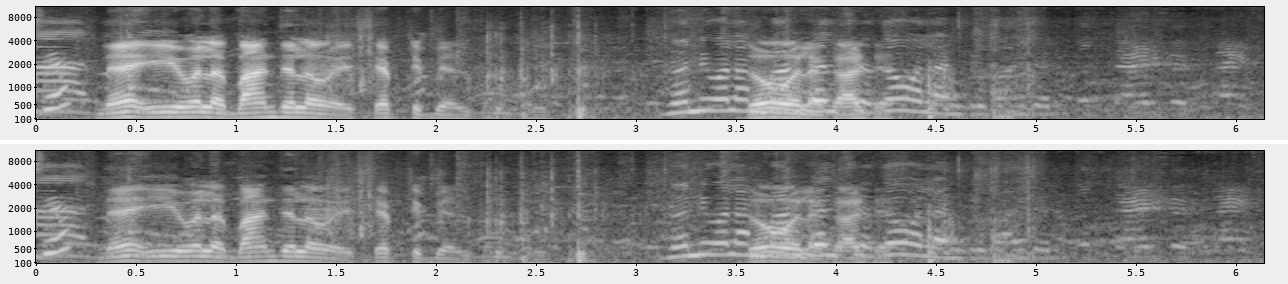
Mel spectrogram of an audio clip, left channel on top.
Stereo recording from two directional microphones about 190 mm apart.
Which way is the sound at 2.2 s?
10° right (ahead or behind).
